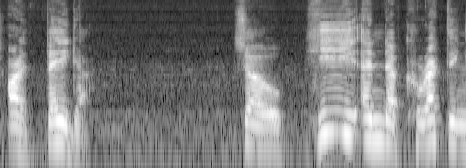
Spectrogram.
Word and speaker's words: Arcega: When he was in college, it was always pronounced Arcega. Okay. Right. But when he got to the NFL, he told the reporters, the Eagles beat guys, it's Arthega.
